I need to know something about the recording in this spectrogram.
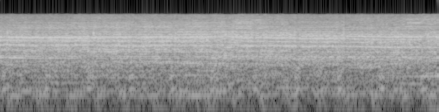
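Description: Live d-beat punk band playing, with distorted electric guitar held in long ringing high notes that slide slowly down in pitch.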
